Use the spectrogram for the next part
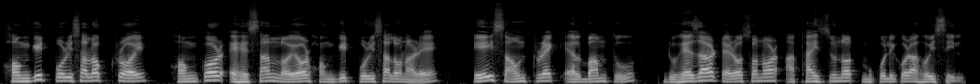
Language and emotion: Assamese, neutral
